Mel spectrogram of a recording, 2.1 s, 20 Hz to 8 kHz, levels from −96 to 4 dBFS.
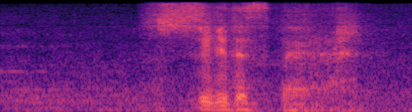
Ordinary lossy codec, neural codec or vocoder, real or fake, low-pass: AAC, 48 kbps; codec, 44.1 kHz, 7.8 kbps, DAC; fake; 7.2 kHz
